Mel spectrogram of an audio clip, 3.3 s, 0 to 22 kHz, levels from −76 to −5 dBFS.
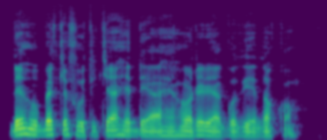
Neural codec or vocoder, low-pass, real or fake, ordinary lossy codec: none; 19.8 kHz; real; none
